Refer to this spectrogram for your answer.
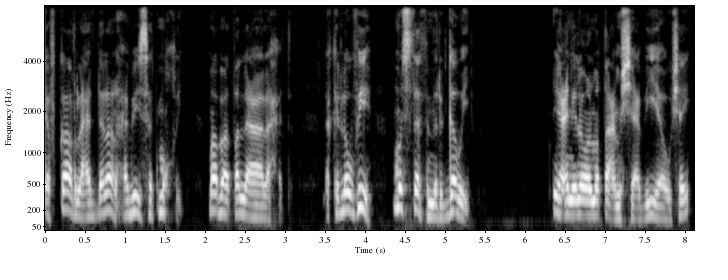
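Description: A man's voice: fairly high pitch, a little mellow, no room sound. A middle-aged man with a sore throat, telling stories earnestly in a casual interview as a museum owner. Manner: earnest, storytelling, repeats himself for emphasis.

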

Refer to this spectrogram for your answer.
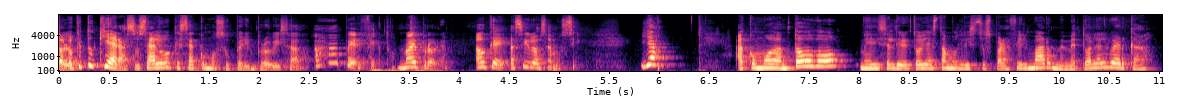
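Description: A woman with a Mexican accent, appearing as a talk show guest, tells a funny story in an animated way, acting out other people's lines and laughing often. Her voice is fairly high-pitched with a fairly bright tone.

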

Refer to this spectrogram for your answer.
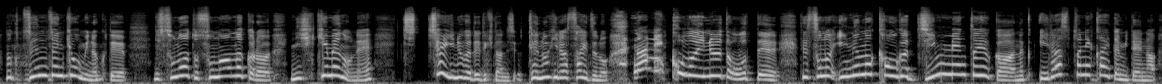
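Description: A woman voice actress hosting a casual solo radio show, telling stories in an animated, chatty way. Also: sits high, fast talker, few pauses.

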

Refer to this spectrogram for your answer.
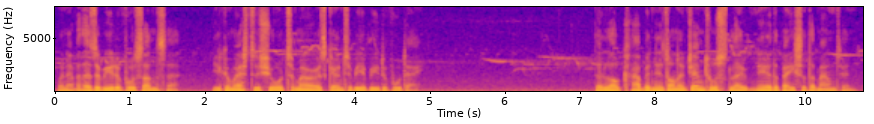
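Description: A man guiding a sleep meditation, talking softly, slowly and soothingly. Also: on the low side. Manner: soft, slow and soothing. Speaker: meditation guide.

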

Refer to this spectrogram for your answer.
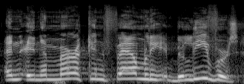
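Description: Guest preacher, higher-pitched man, earnest with jokes. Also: moderate pace, a bit bright. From Lebanon. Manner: humorous, storytelling, earnest. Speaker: guest speaker. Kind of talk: church talk to a congregation.

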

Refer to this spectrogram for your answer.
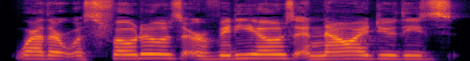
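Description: A woman's voice: medium pitch, fairly even intonation, quick pace, clean tone, no room sound, studio quality. Candid woman with a Great Lakes Michigan accent. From Michigan, United States. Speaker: interviewer. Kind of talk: casual, personal conversation.

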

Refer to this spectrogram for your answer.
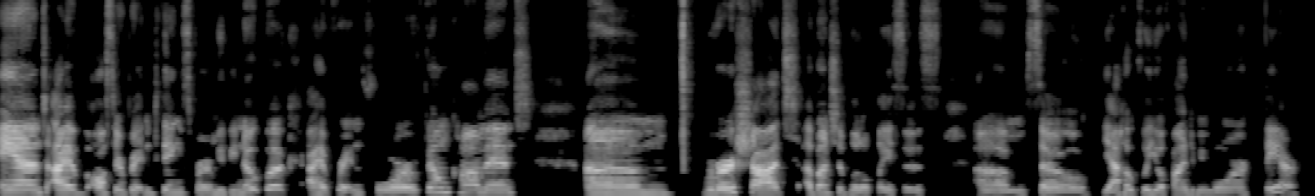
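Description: A mid-range female voice with fairly even intonation, a little slow, sounds pushed and bright, clear and resonant. She is a guest critic in a reflective interview about film, careful and thoughtful, regularly qualifying her points.

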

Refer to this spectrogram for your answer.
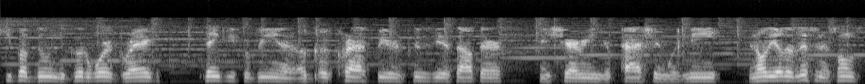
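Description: A man's voice: medium pitch, fairly even intonation, normal speed, faint music behind. A man from the San Fernando Valley leaving a casual voicemail over the phone, laid-back and slangy, calling everyone "homie.". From San Fernando Valley, California. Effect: heard over a phone line as a recorded voicemail. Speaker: podcast listener leaving a voicemail. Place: brewery taproom.

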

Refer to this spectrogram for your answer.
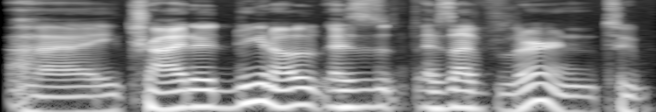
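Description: A man's voice: medium pitch, takes it slowly, no echo. Casual, slangy man telling personal stories. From Mexico. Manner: informal, slangy, quotes himself while telling stories. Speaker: podcast guest. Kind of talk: casual chat and personal storytelling.

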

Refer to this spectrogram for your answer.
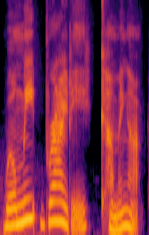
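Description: A woman telling a true story as a podcast narrator, in a measured scripted delivery. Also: on the low side, expressive, dark tone, highs cut off.

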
